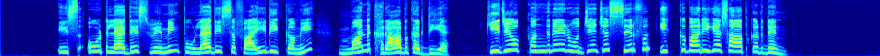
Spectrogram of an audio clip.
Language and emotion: Dogri, disgusted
